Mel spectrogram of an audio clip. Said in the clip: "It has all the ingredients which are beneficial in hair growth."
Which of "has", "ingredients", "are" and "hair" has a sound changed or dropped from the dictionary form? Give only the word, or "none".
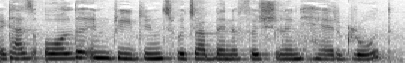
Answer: none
